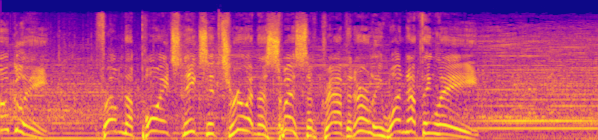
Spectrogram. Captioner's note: horn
